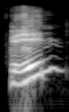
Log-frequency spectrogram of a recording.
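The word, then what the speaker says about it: Fionn: the M wait it's finin it's pronounced finin the O is silent interesting so it's okay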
